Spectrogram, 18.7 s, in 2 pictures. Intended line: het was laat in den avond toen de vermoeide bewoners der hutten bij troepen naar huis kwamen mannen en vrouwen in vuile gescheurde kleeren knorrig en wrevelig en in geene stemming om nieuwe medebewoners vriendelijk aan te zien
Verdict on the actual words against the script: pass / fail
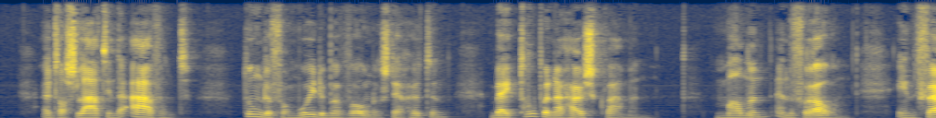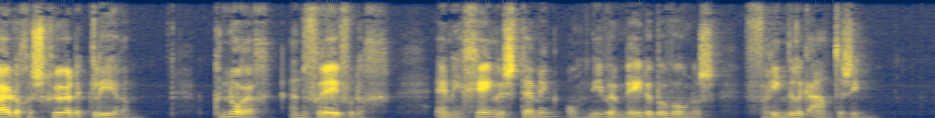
pass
